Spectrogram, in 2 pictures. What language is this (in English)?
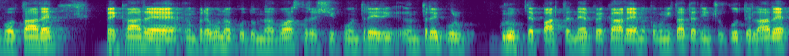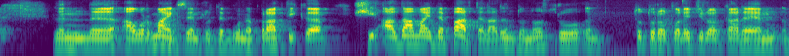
Romanian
